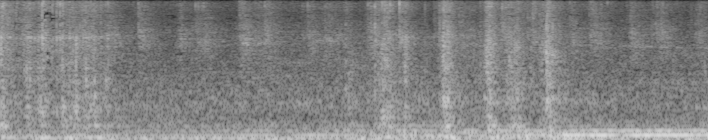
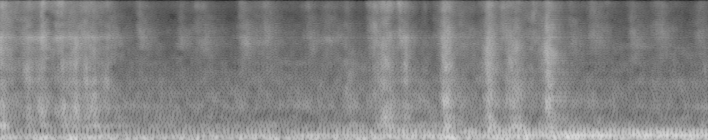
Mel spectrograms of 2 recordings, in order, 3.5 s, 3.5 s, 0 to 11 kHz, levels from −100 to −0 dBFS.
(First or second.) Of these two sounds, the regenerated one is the second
